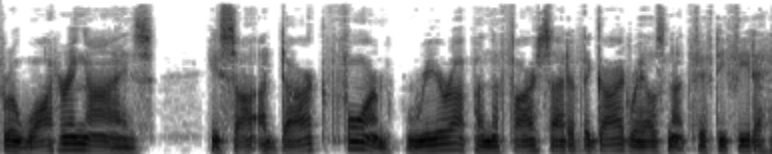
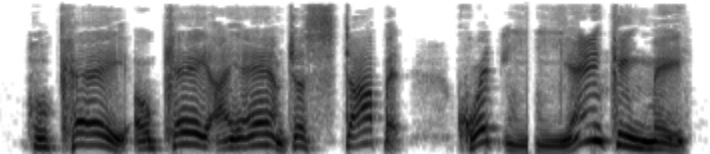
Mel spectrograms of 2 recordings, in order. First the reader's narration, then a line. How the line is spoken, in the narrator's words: he heard himself shouting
